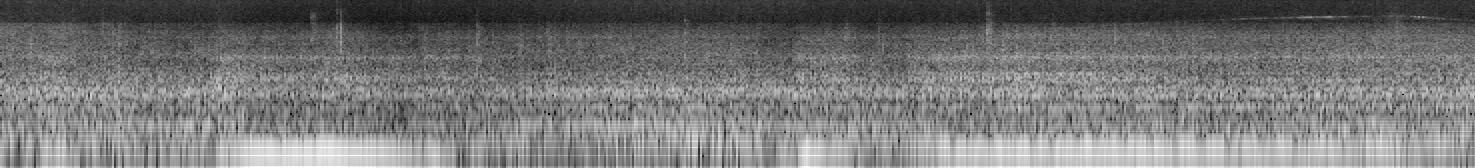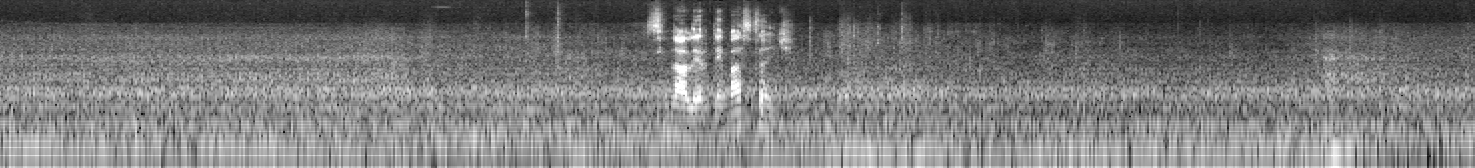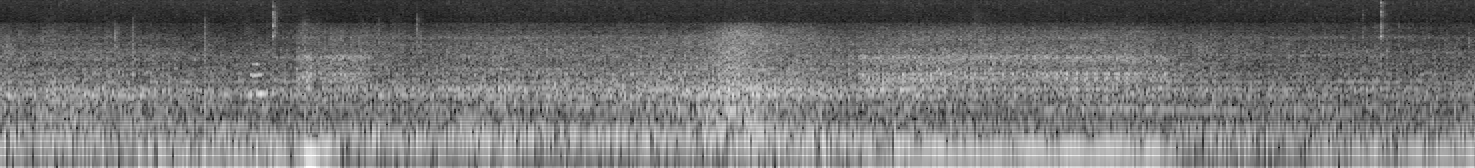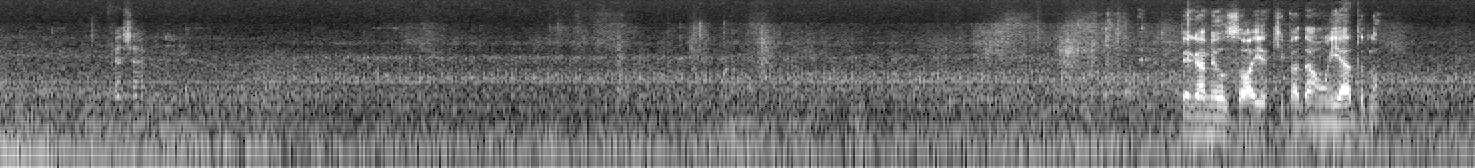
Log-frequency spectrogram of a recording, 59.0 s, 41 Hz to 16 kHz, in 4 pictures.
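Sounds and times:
truck engine and road noise: 0.0 - 59.0.

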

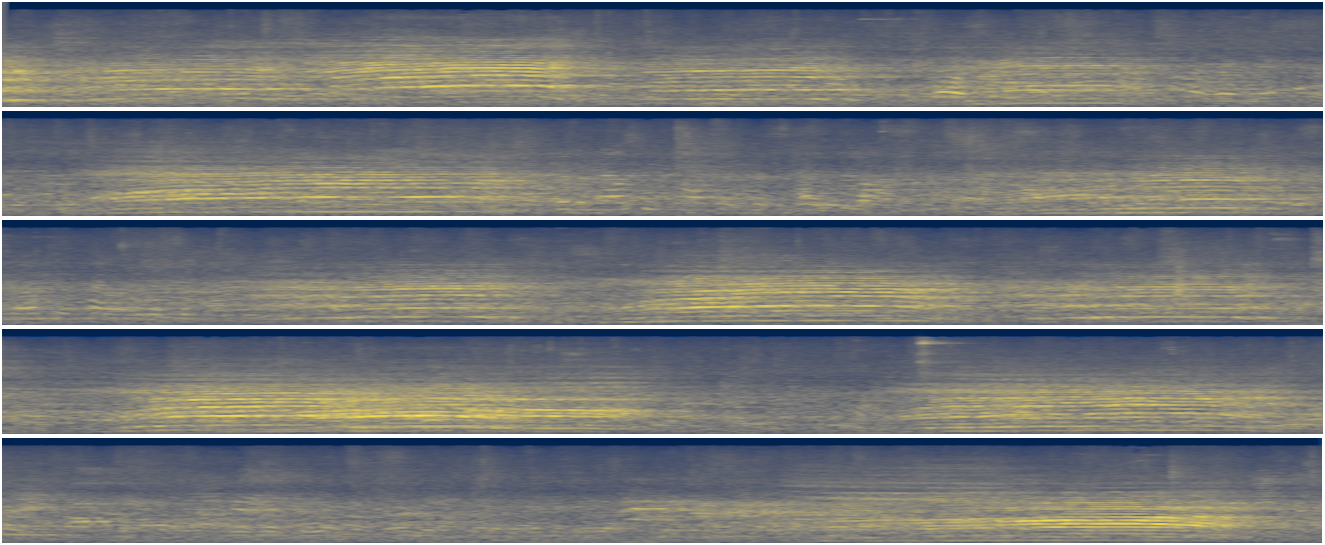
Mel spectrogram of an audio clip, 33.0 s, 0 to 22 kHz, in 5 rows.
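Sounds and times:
cattle mooing: 20.4 - 23.2, 30.4 - 32.8.

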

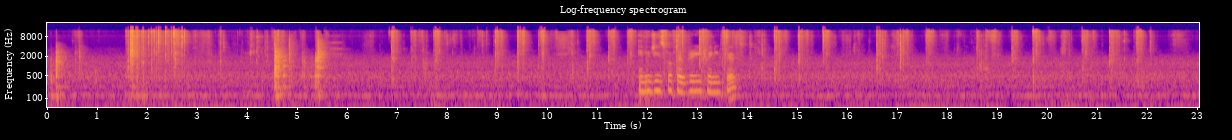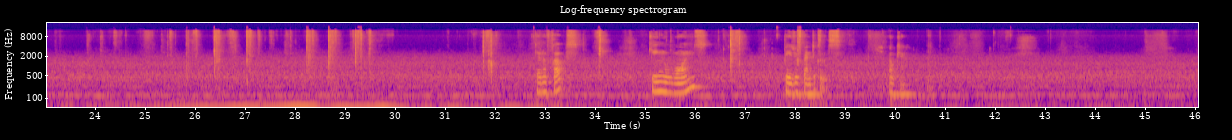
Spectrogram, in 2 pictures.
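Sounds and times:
faint low hum: 0.0 - 46.0
cards being shuffled: 1.6 - 5.0, 6.8 - 22.2, 25.3 - 29.6, 31.7 - 32.1, 34.0 - 34.3, 36.5 - 37.0.

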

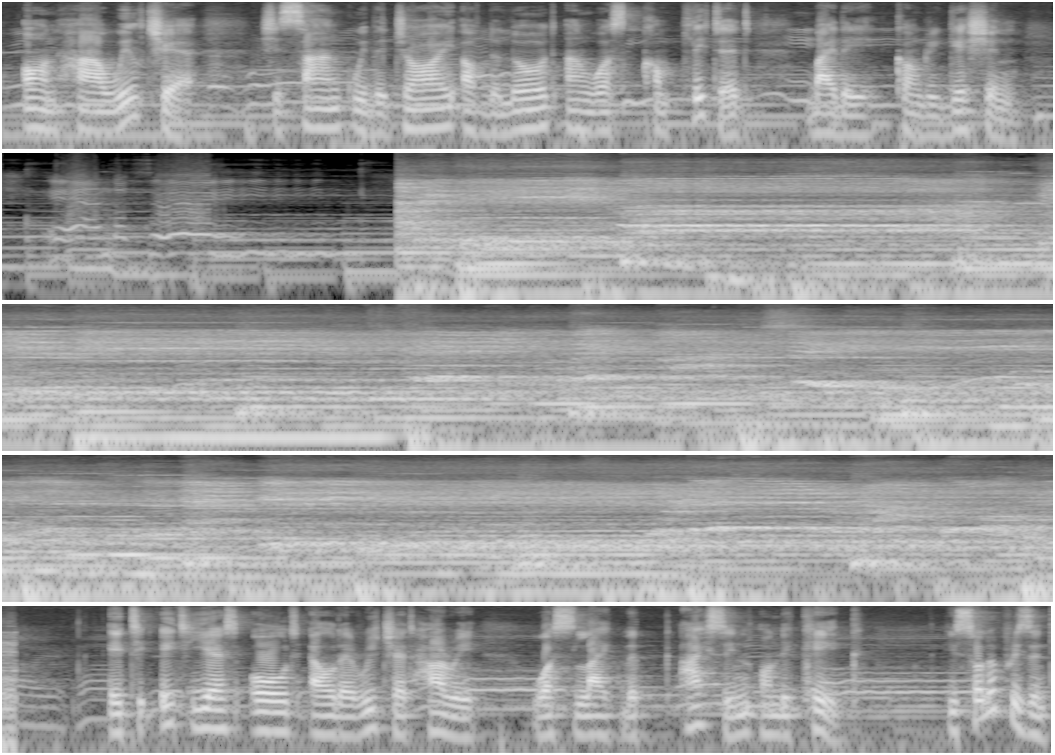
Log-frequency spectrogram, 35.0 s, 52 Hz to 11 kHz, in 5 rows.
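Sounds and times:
choir singing: 0.0 - 6.7, 9.6 - 35.0
woman singing into a microphone: 7.3 - 10.6
instrumental backing with bass: 9.4 - 28.2.

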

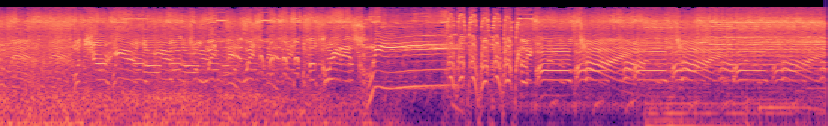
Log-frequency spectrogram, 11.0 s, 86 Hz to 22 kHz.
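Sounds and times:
turntable scratching: 0.0 - 11.0.

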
